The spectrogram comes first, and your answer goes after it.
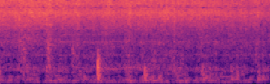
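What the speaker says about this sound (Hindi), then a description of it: "अदरक लहसुन भुनने के साथ ही हम इसमें चिकन डाल देंगे" Chicken frying with ginger and garlic in a pan over a high flame, giving a loud, steady, close hiss of sizzling with occasional faint stirring clicks and no talking.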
